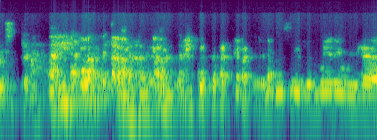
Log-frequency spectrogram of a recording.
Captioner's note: members laugh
